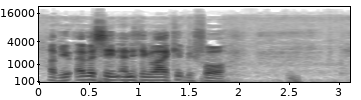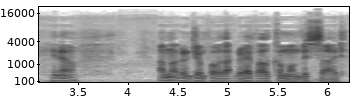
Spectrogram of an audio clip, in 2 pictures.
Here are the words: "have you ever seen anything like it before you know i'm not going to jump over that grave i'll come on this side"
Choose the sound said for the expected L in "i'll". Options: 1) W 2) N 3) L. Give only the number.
3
